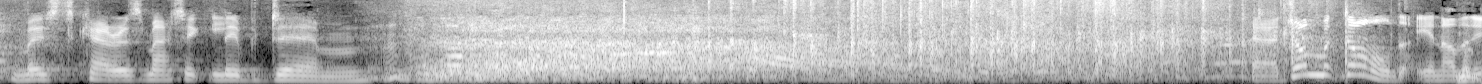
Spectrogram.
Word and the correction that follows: McDonnell: Not McDonald. – Oh, you come over here, you take McDonald, over our panel shows, you can't pronounce our names. – I'm so sorry. John McDonnell,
